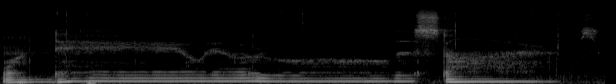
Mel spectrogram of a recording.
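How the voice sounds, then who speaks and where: Very slow, whispery man with creaky voice. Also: medium pitch, flat delivery, background noise. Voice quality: breathy, often whispered. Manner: hesitant, pensive, drawn-out pauses and murmured hums. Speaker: audio roleplay channel creator. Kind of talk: intimate late-night rambling, ASMR.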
